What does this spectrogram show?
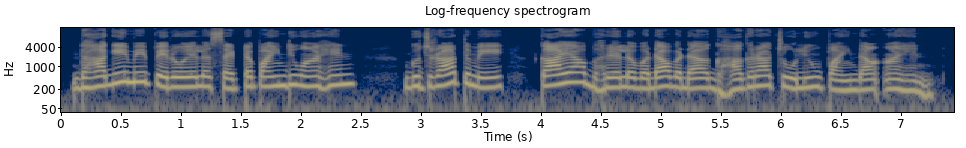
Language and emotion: Sindhi, neutral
